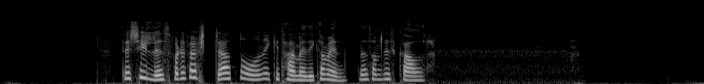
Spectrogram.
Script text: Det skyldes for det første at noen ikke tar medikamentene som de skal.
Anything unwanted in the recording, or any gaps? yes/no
no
